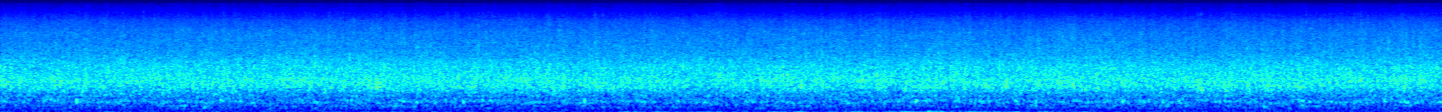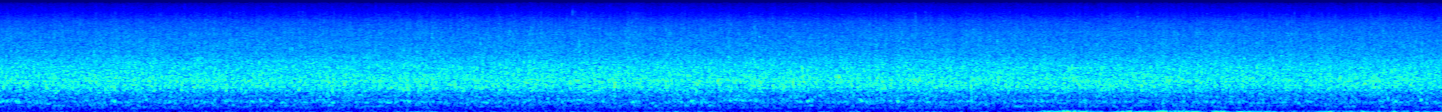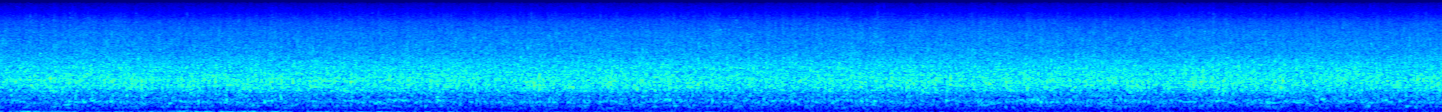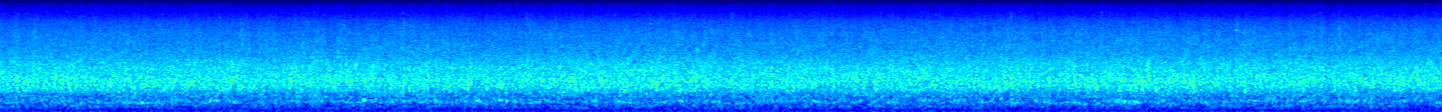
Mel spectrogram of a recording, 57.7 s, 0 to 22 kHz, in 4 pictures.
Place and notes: Conjunction between Chat To River & Lotus Stream, Maclehose Trail Sec., Tai Lam, Hong Kong - Conjunction between Chat To River & Lotus Stream
The recording is taken at a junction of the stream, Chat To River which is named for having 7 bridge constructed across as ""Chat"" is seven in Chinese, and Lotus Stream which is named for the stream from Lin Fa Shan (Lotus Hill) to the Tai Lam Chung Reservoir. You can listen to the soundscape of running water alongside some bird callings.
七渡河溪流建有有七條石橋橫跨連接路徑故而命名，蓮花石澗則起源自蓮花山流入大欖水塘，這點位於兩條水流的交匯點。你可以聽到流水伴著鳥鳴的聲景。
#Water, #Stream, #Bird
香港 Hong Kong, China 中国, 28 December 2018, ~15:00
